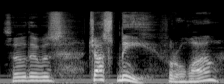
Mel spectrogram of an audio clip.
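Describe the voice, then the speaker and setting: Male actor as brisk time-travelling adventurer, authoritative, animated intonation, audio drama, music underneath. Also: on the high side, lightly acted. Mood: chatty, reflective.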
